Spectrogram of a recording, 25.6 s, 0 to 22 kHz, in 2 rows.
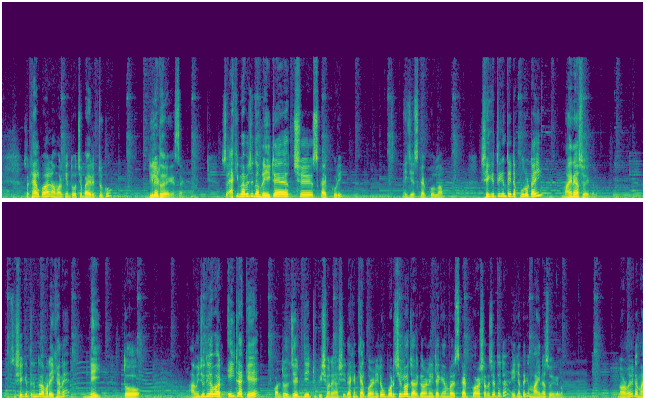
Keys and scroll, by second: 15.7 ctrl+z, 19.8 ctrl+z.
